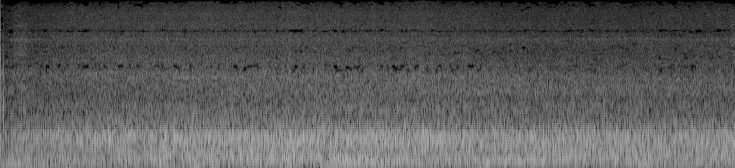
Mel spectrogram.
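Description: Steady rush of breaking whitewater from an artificial wave in a wave pool.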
